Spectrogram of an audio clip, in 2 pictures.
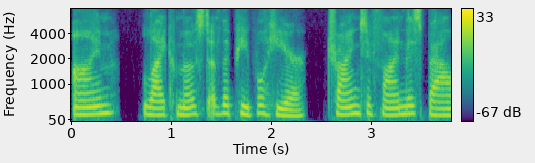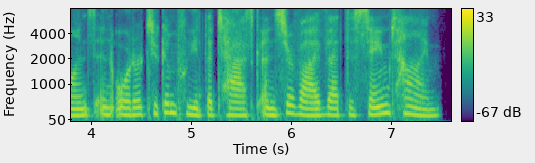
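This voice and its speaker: A woman voicing a steadfast female combat medic in conversational, halting interview answers for a translated voice-over. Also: medium pitch, fairly even intonation, darkish tone, no echo, clean studio sound, lightly acted. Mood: conversational, steady. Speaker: dubbing voice of an interviewee.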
